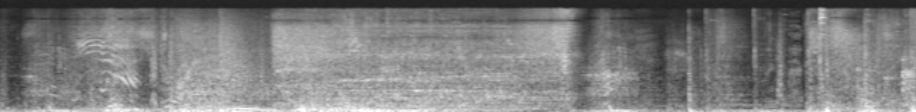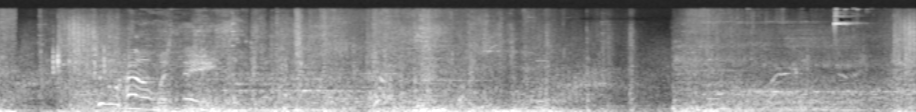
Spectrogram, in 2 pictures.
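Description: Magic blasts crackle and whoosh in a fight.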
